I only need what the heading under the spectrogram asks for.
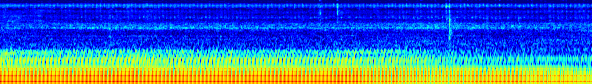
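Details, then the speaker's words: Cheap project Honda Civic on a cold day: deep loud even exhaust burble at a slow idle sagging lower near the end; idle sits too low for unknown reason; catalytic converter fitted. "Yeah, it starts idling really low for some reason. It sounds like it has some type of exhaust."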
